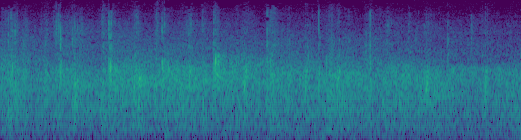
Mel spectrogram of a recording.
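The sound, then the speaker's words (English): A church audience claps together in a steady, dense patter of many hands, clapping if they have heard of the seven deadly sins, holding an even loudness for a few seconds without voices. “Clap if you have ever heard of the concept of seven deadly sins.”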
